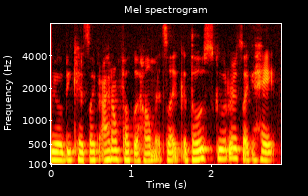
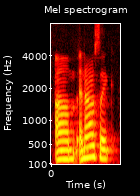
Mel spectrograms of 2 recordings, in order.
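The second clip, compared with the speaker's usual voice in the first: ordinary delivery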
